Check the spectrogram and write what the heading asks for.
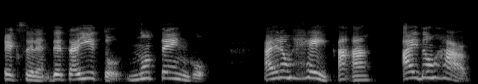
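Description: A woman's voice: a little high, lively intonation, measured pace, pushed and bright, no echo, muffled recording. A woman from El Salvador, teaching an online English class in a chatty way with lots of examples.

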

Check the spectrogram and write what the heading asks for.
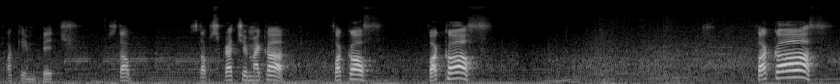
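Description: Man putting on a hot-tempered Arabic-accented driver, swooping pitch. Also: very animated, slow pace, sharp tone, faint music behind, exaggerated voice. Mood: angry. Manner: foul-mouthed, confrontational. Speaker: gamer. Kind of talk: improvised online game role-play. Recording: noisy game audio with vehicle sounds.

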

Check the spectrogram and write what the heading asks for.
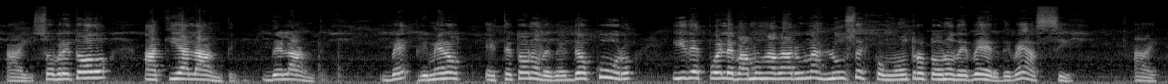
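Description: A woman's voice: fairly high pitch, expressive, a little slow. Woman teaching landscape painting. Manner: patient, keeps asking "¿ve?" while demonstrating. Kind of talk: casual painting tutorial.

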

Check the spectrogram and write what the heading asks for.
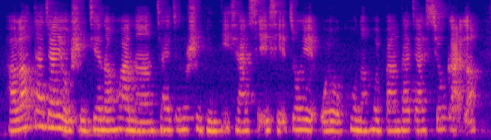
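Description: A woman teaching French grammar to Chinese-speaking learners, patiently explaining and slowly repeating example phrases. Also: fairly high pitch, steady tone, a little mellow. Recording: roomy echo, distant from the mic.

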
